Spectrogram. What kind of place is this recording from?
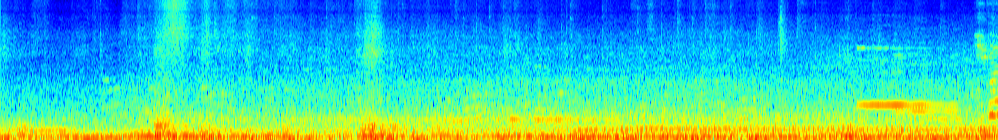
bus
